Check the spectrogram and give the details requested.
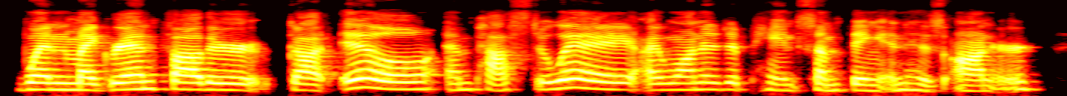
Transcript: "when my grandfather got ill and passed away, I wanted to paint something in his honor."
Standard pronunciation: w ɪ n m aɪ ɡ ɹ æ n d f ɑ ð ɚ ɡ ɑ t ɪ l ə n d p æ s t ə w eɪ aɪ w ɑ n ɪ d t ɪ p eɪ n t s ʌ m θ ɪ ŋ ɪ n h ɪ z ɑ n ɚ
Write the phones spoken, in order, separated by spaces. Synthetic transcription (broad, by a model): w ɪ n m aɪ ɡ ɹ æ n d f ɑ ð ɚ ɡ ɑ t ɪ l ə n p æ s t ə w eɪ aɪ w ɑ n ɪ d t ɪ p eɪ n t s ʌ m θ ɪ ŋ ɪ n ɪ z ɑ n ɚ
